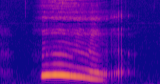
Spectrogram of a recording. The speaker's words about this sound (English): So we're going to just get into our breath for a second, finding some space between your ribs by reaching up on one side and yawning.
